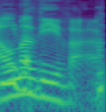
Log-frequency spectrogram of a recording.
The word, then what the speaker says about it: Almaviva: And how do you say the Count Almaviva? – Almaviva.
